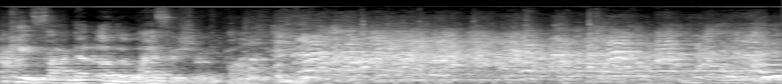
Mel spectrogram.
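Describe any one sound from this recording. A man speaks to an audience in a large echoing hall.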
